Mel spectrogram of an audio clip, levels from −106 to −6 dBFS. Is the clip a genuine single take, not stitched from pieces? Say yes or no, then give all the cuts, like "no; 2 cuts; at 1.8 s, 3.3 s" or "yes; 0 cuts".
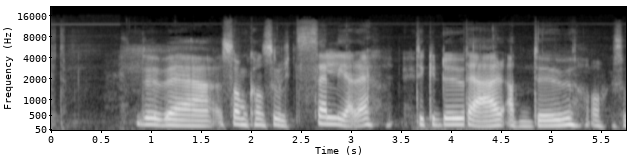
no; 2 cuts; at 3.6 s, 4.1 s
